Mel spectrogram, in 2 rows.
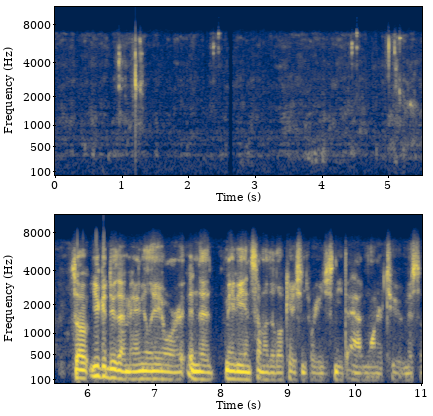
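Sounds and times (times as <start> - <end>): keyboard and mouse clicks: 0.9 - 1.3
man speaking: 5.0 - 11.0.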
